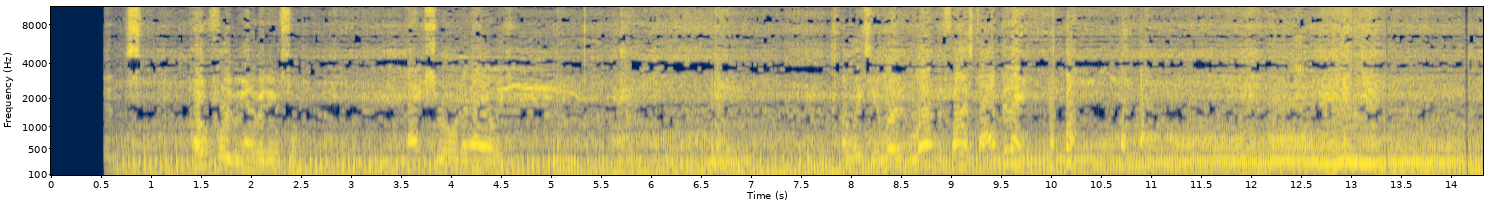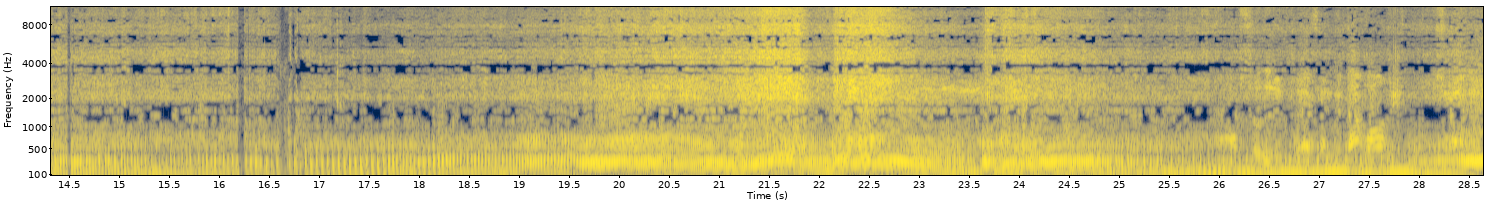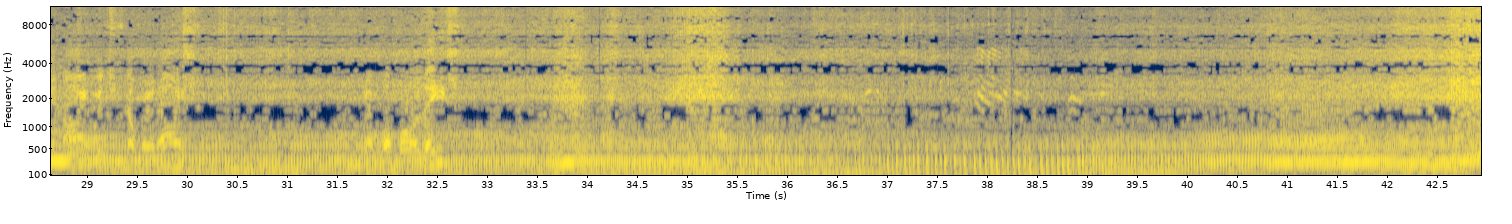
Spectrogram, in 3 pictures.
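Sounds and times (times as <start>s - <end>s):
motorbike engine revving: 0.6s - 42.9s.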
